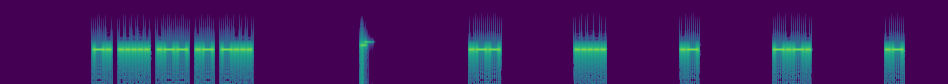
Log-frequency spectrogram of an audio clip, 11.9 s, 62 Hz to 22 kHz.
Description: Morse code, heard as a keyed tone, about 31 wpm, spaced as for 13 wpm, 700 Hz. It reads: N5WAB W5ACA
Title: USA Call Signs - 5 Characters - 8x Character Spacing - 30wpm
